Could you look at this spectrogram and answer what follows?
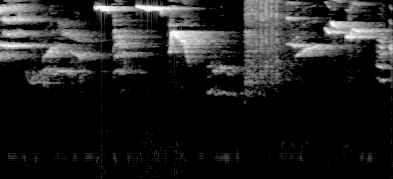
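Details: Soft morning song of a Siberian rubythroat, a run of varied chirps, trills and high thin whistled notes in quick succession, with a faint constant low hum beneath.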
